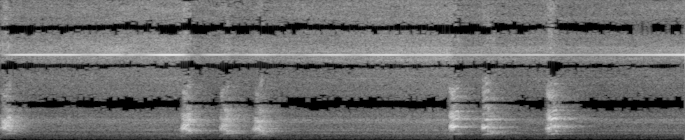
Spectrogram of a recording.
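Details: Barking at a running Dyson vacuum, a two-year-old Border Terrier named Koko gives short, clipped yaps in bursts of two and three, separated by pauses, against a constant roar of the machine.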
